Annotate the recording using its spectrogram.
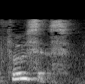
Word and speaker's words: physis: You know, because it begins in Romans, in the Greek, for phusis. – For what? – Phusis is P-H-Y-S-I-S, but pronounced F-O-O-S-I-S.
